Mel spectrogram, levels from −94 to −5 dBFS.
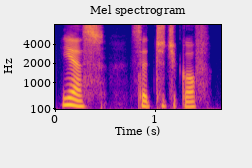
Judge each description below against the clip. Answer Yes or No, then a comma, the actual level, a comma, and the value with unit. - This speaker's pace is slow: Yes, slow, 110 wpm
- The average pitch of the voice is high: Yes, high, 195 Hz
